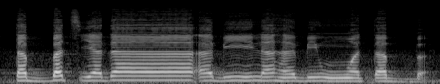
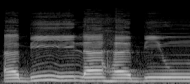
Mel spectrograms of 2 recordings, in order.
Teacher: idgham masukkan ma'al gunnah berserta dengan dengung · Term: idgham ma'al gunnah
